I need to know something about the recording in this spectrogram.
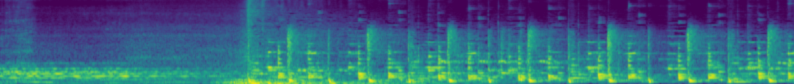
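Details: Electronic music, a sustained chord giving way to a pulsing rhythmic beat, with no animal sound.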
